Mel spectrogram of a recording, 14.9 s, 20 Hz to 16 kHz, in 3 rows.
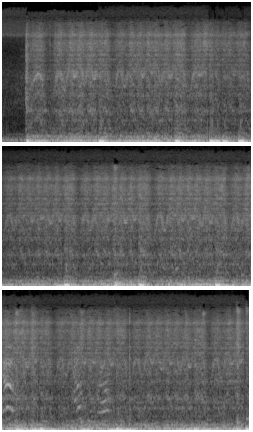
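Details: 408 Clevor V8 first startup attempt: low uneven chugging with coughs and pops, backfiring through exhaust, turns over but never catches. Owner suspects timing set at 0° TDC is off, possibly 180° out, and uncalibrated TPS on new throttle body.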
